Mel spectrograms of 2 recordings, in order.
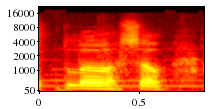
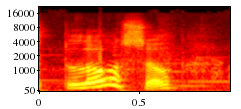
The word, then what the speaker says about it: Blaucel: They're on Insta, they're on Etsy, it's Blossel. And I know it's a bit of a nice avant-garde style name, so it's spelled BLAUCEL. That's Blossel on Instagram and Etsy.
